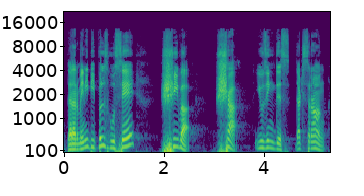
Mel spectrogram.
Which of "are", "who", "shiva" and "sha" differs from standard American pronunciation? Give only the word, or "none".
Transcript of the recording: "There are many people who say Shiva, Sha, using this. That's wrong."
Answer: none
